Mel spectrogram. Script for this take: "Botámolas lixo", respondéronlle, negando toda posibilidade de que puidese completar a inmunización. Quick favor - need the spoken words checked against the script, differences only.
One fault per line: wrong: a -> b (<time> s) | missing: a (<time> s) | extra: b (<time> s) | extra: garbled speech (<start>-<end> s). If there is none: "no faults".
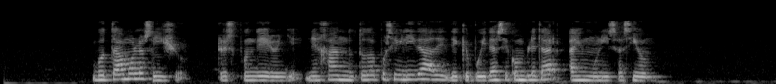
no faults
